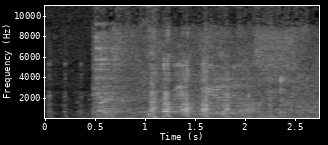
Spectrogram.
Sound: laughing

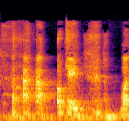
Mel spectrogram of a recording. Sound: chuckles

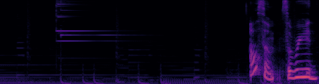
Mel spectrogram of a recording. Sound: bell chimes

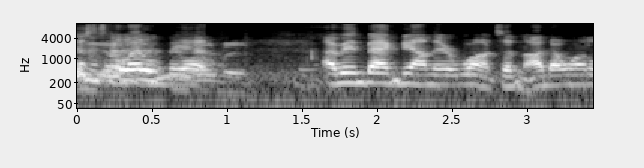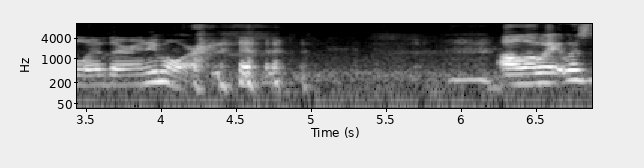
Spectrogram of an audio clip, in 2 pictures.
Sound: laughter

